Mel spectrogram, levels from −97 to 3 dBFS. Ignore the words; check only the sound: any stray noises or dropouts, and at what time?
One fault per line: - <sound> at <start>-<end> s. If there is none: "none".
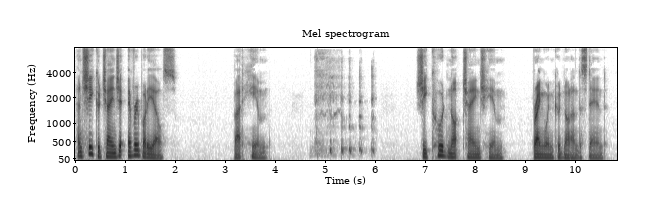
- laugh at 4.7-6.1 s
